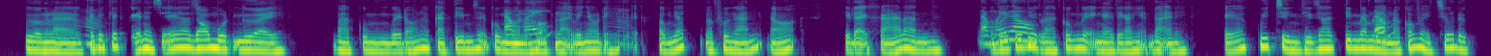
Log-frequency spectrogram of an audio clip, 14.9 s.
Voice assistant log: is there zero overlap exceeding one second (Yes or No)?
Yes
